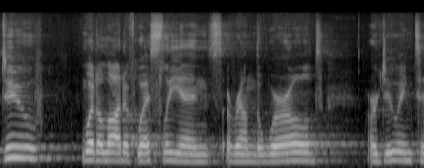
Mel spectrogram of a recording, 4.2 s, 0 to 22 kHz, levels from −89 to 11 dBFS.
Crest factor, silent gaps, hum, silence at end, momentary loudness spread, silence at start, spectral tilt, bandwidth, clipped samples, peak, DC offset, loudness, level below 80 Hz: 16 dB; none; none; 0 s; 11 LU; 0 s; -3 dB/octave; 16 kHz; under 0.1%; -8 dBFS; under 0.1%; -24 LUFS; -74 dBFS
